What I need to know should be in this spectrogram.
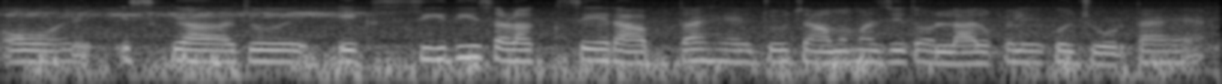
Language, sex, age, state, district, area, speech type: Urdu, female, 30-45, Delhi, Central Delhi, urban, spontaneous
